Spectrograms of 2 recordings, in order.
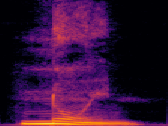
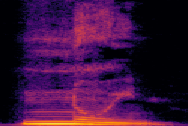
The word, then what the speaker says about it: neun: Neun. Neun. Guys this diphthong eu combined is producing the sound "oy" always in any word. If you see e and u together, you will pronounce it as "oy".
